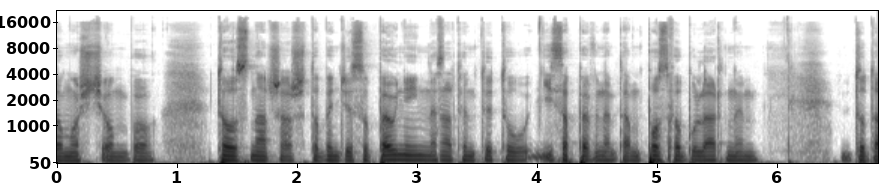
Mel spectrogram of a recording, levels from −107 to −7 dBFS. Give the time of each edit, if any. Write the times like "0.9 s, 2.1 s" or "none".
3.2 s, 3.9 s, 4.7 s, 5.1 s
